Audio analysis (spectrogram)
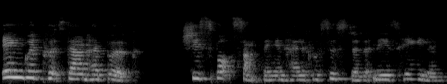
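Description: Woman narrator for play reading; scripted delivery, slightly high voice, echoey room. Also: expressive, moderate pace, darkish tone. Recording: echoey, distant from the mic.

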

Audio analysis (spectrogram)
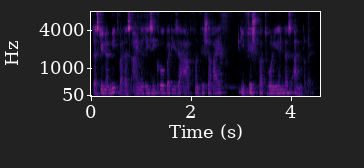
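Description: An actor playing a reflective man recalling his runaway youth, narrating a radio play in measured, literary sentences. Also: medium pitch, echoey room, background noise, lightly acted. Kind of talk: first-person scripted narration in German radio play.

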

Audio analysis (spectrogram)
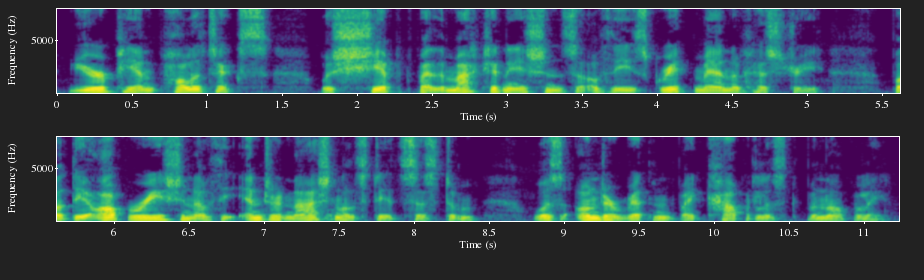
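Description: A woman's voice: sits low, normal speed. A woman reading scripted nonfiction narration as an audiobook reader. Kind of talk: scripted narration of a political history essay.

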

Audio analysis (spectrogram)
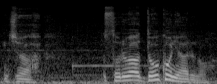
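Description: A man's voice: on the high side, very animated, fast talker, soft background music. A man voicing an earnest, questioning young hero in a video game, speaking casually. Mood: puzzled. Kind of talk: cinematic video game voice acting.

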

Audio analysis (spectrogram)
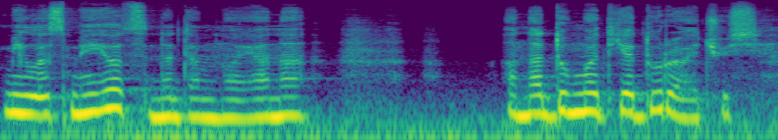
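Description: An actress playing a frightened woman reliving a childhood memory under hypnosis, speaking haltingly in a naturalistic audio drama. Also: mid-range voice, steady tone, mellow, slightly rough, lightly acted. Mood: frightened, pleading.

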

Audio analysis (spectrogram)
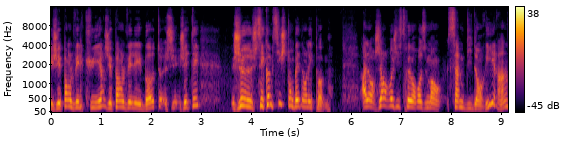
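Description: A man in his apartment talking casually to camera about his collection, digressive, with many hesitations and restarts. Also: sits high. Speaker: collector vlogger. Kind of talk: rambling casual monologue to camera. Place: cluttered apartment, indoors.

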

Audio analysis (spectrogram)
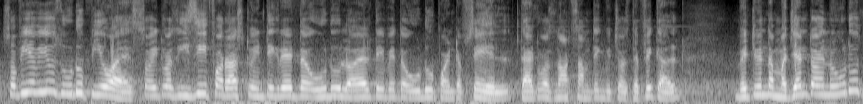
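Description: A man with a notably high voice speaks from a conference stage, fielding questions. He is wordy and leans on filler phrases as he explains. There is a faint layer of live-event noise behind him. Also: darkish tone. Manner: wordy, repeats "like, you know" as a verbal habit. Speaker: conference speaker, software implementation consultant. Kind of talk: answering audience questions at a conference. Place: on stage in a large conference hall.

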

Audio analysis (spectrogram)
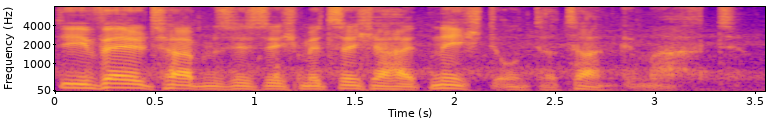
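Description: An actor playing a blunt, proud Russian merchant in an audio drama. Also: male voice, fairly low pitch, very animated, normal speed, sharp tone, slight background noise. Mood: terse, proud.

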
